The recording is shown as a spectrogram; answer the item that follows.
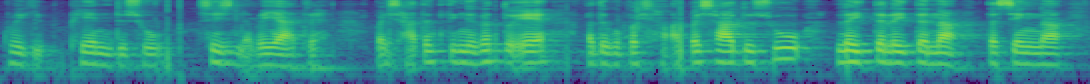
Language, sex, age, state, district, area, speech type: Manipuri, female, 45-60, Manipur, Bishnupur, urban, spontaneous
